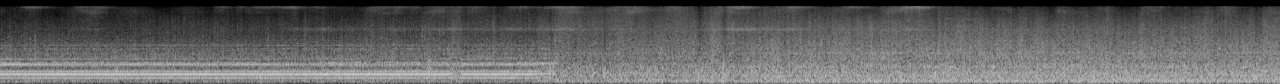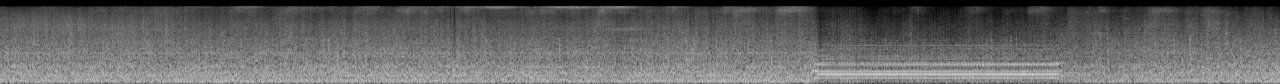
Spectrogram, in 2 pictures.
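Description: Alco WDM3A diesel locomotive's multi-tone air horn heard from the cab: a long blast that stops about five seconds in, and a second, shorter blast of about two and a half seconds near the end. Between the blasts there is the steady running noise of the locomotive and its wheels on the rails.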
